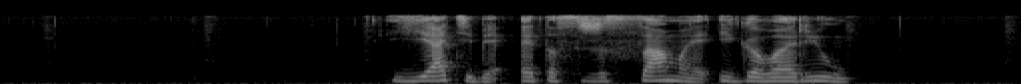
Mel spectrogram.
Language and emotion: Russian, angry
